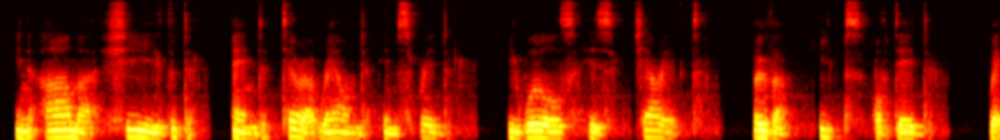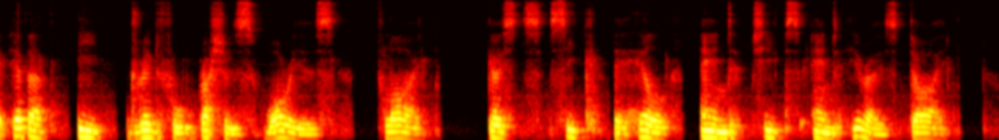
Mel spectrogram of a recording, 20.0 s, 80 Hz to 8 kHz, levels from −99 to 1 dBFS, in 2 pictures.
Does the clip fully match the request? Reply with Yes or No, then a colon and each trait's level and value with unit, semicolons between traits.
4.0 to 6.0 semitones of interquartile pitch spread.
No: average, 3.3 semitones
